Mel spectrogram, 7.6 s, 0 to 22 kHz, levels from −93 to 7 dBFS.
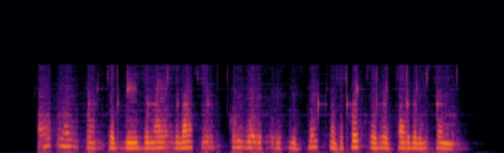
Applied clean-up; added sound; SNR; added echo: neural separator model SepFormer WHAMR!.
